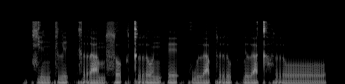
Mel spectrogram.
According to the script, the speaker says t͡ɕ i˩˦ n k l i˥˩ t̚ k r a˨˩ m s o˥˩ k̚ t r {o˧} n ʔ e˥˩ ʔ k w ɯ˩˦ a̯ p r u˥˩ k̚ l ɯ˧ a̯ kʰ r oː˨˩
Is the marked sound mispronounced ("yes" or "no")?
no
